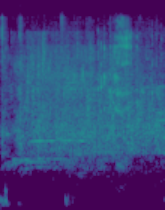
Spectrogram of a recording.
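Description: Audience applauding, a quiet, steady patter of many hands clapping.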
